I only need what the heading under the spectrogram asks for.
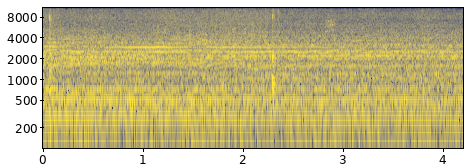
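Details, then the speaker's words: Trianco Aztec electric boiler with vented cylinder, heating switched on: quiet, steady hum of constant pitch, no rattles or grinding, as the circulating pump sends flow up through the unit; the pump runs normally, though the fault is no hot water. "you can hear the pump running so this is a pump here which sends a flow up through the unit and out the flow"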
